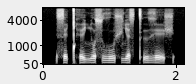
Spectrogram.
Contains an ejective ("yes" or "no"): yes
